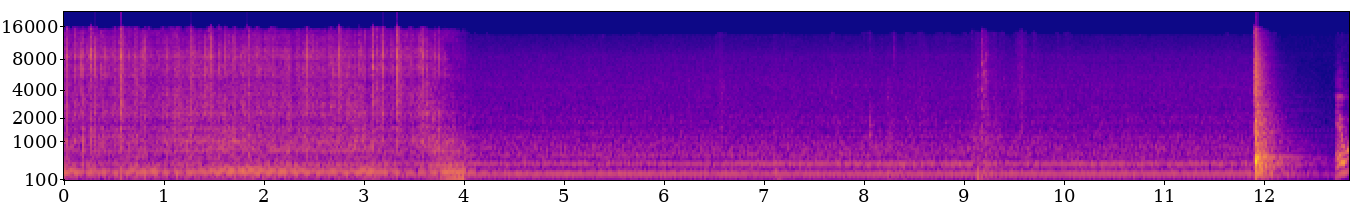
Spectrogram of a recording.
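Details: Lincoln Tombstone 225 AC buzz box stick welder: a few seconds of loud crackling sizzle over a steady mains hum, then only the hum. It strikes and holds a normal welding arc.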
